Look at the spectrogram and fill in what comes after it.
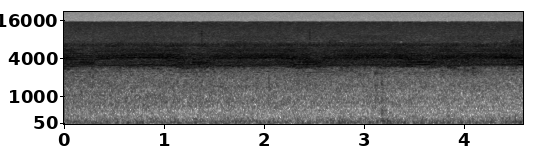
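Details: Constant high-pitched cicada drone from swamp habitat, steady and unvarying, with faint low background noise.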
